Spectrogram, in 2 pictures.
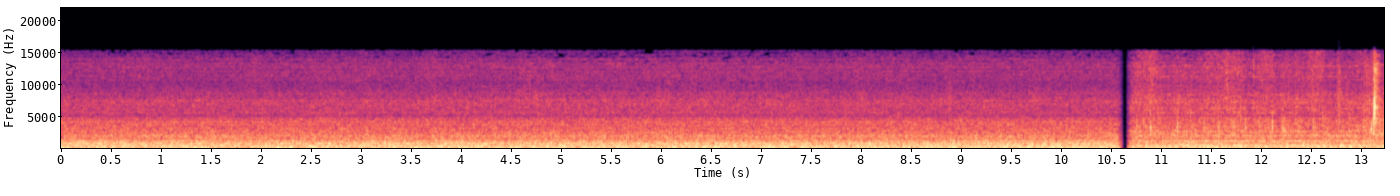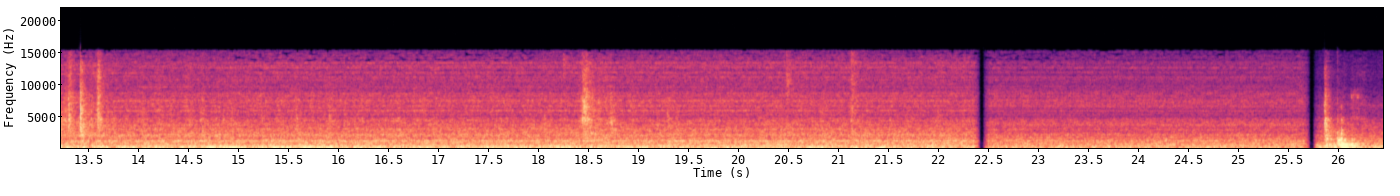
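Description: Steady whir and hiss of running machinery in a 35mm film projection booth, from the film platters and the booth's ventilation, with a few faint clicks about halfway through.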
